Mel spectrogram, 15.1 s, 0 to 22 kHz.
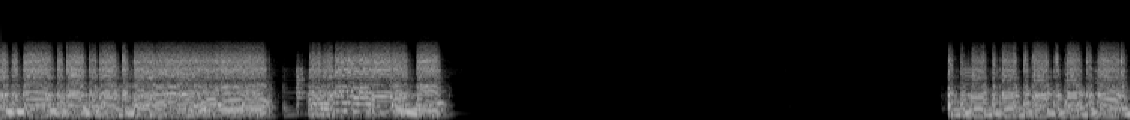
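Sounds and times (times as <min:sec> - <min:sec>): distorted electric guitar riffing: 0:00.0 - 0:06.0, 0:12.6 - 0:15.0.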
